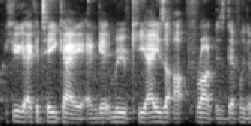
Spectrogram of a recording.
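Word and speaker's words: Kerkez: It is Kaza by the way, not Kza.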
